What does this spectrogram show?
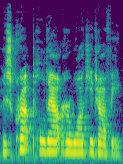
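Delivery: ordinary delivery, nothing marked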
